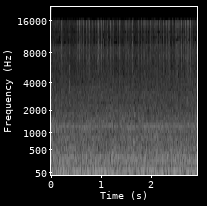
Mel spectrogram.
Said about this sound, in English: Oh, there's too many cars. What the fuck are y'all doing? Is it... Oh, I guess it is kind of rush hour.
